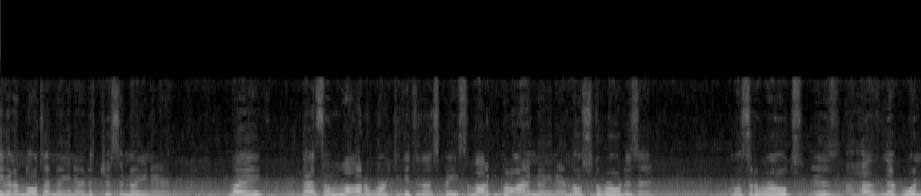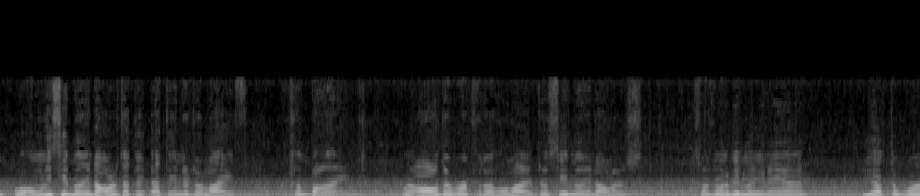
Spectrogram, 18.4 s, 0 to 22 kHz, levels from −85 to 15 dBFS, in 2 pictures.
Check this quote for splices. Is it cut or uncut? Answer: uncut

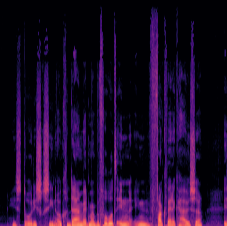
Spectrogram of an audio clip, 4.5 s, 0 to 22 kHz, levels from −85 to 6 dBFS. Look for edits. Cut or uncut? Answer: uncut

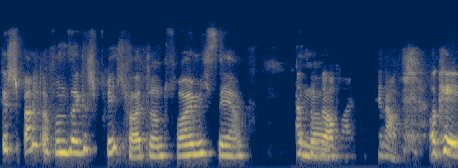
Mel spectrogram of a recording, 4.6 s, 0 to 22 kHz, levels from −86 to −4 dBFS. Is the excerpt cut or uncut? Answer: cut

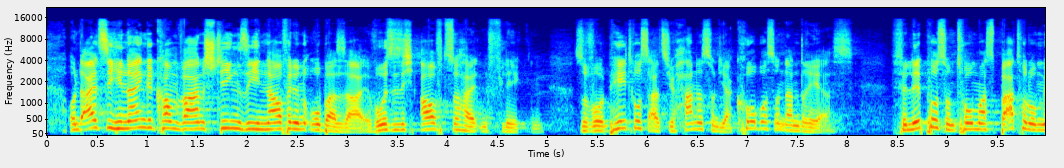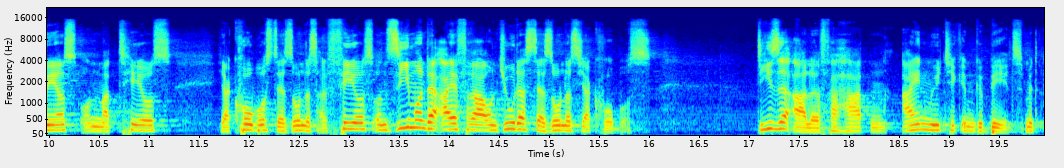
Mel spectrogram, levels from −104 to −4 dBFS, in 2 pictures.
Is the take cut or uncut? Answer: uncut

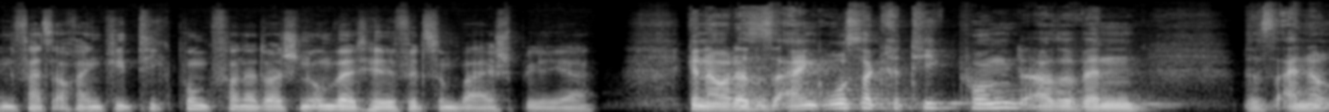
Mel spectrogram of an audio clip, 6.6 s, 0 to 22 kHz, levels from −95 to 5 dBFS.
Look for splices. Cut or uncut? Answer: uncut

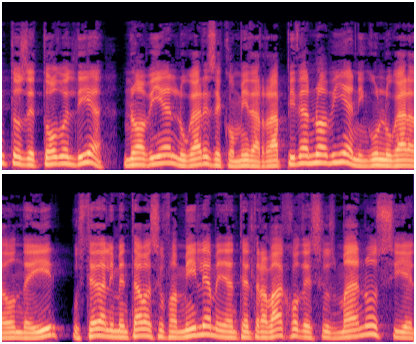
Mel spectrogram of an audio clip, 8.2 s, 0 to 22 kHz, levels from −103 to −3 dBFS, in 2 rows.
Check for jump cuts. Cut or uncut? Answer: uncut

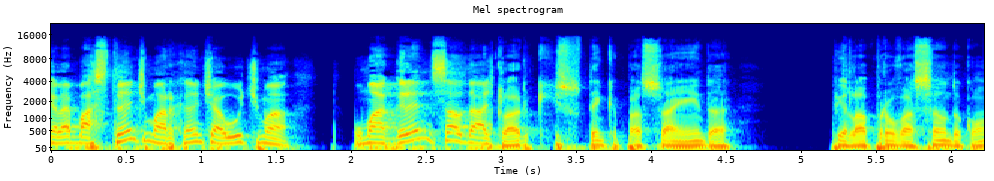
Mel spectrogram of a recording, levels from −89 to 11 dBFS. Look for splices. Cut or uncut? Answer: cut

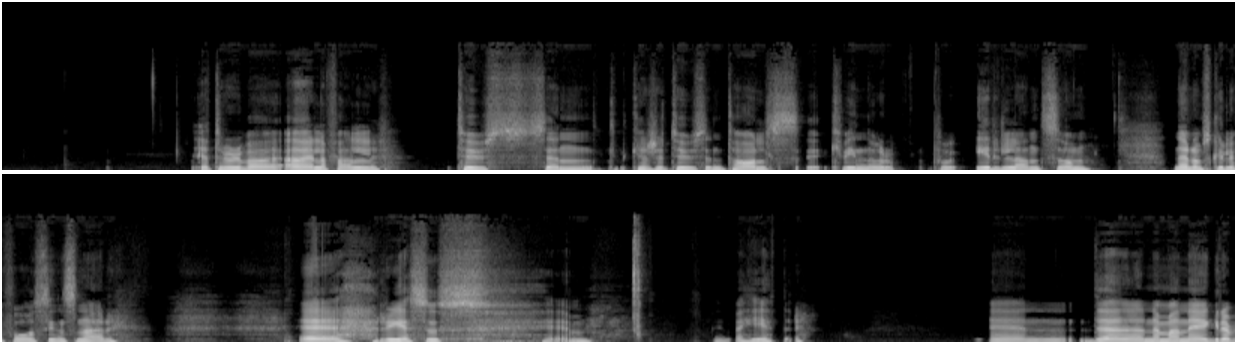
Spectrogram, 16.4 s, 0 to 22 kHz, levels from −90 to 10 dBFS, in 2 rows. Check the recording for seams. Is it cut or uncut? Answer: uncut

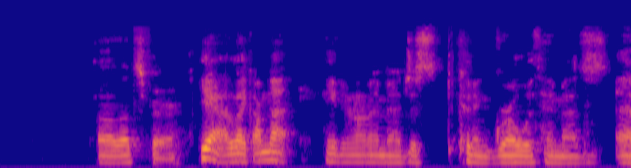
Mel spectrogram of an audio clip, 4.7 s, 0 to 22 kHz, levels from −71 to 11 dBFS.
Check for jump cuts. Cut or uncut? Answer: cut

